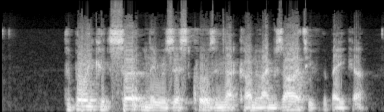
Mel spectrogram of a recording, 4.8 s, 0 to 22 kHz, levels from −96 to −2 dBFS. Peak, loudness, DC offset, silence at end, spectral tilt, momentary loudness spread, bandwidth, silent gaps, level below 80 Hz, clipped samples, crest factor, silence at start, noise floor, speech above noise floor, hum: 0 dBFS; -7 LUFS; under 0.1%; 0.25 s; -4 dB/octave; 8 LU; over 20 kHz; none; -36 dBFS; 0.4%; 8 dB; 0.8 s; -58 dBFS; 50 dB; none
